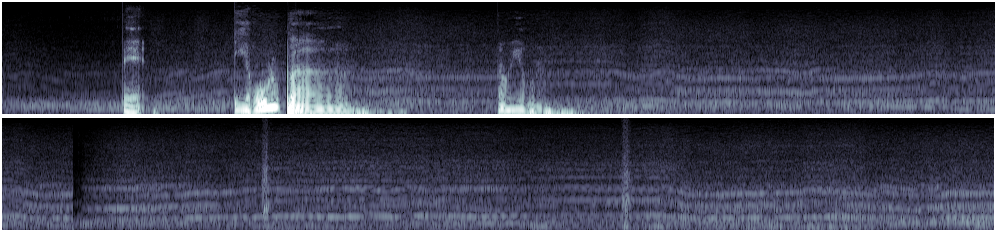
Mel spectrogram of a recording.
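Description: A racing car engine whines steadily, rising and falling in pitch.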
